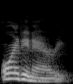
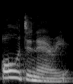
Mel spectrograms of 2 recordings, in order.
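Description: First: The R after the first vowel is clearly pronounced. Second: The R is silent and the first vowel lengthened. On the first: "Num sotaque mais pro americano, nós teríamos" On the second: "ela soa exatamente assim, ... Porque o R não está enrolado"

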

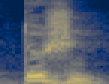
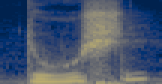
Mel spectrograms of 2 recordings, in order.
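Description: First: The u in duschen is short. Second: The u in Duschen is long.

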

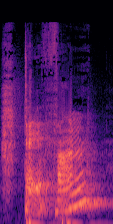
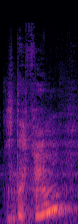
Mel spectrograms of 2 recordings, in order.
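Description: First: It is said in an angry tone. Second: It is said in a gentle tone.

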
